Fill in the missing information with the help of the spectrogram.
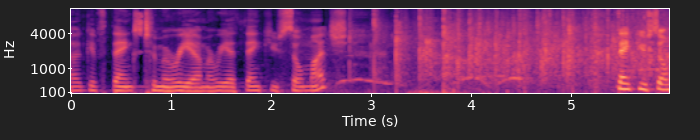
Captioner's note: applause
